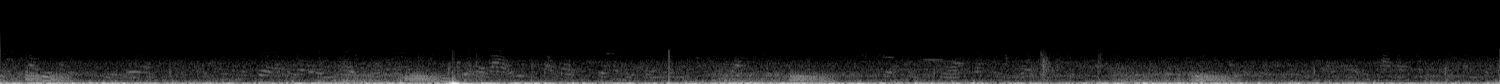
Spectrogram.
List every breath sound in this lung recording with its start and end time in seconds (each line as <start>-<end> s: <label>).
0.00-0.78 s: inhalation
3.99-4.70 s: inhalation
7.86-8.46 s: inhalation
11.98-12.58 s: inhalation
